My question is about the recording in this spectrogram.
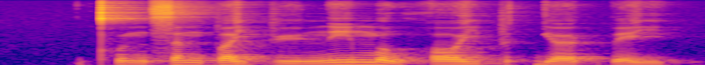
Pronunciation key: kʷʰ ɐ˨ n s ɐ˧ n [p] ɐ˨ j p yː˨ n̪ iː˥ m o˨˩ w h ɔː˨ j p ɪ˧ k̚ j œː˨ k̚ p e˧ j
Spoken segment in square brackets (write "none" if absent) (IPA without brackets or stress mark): p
